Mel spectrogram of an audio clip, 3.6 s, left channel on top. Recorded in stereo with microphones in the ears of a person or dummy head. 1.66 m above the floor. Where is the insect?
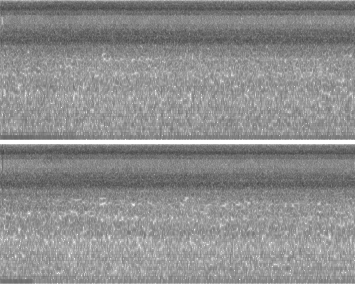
5° left (ahead or behind), 4 m.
